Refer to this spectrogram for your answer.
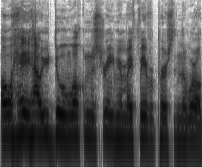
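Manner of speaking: fake, put-on friendly, cheerful shop-counter voice. Mocking what stream viewers want to hear: put-on customer-service friendliness. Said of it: "they want that customer service".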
